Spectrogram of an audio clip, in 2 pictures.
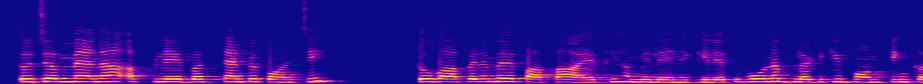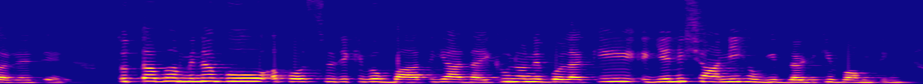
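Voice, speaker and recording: A young woman with a high voice tells her faith testimony in a casual interview. She talks in a chatty way, with many small fillers between her words. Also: darkish tone, highs cut off. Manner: chatty storytelling with frequent "ना" fillers. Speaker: guest sharing her testimony.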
